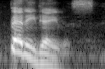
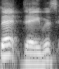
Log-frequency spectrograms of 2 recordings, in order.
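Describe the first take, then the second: First: The first name has two syllables, like 'betty'. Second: The first name has one syllable, like 'bet'. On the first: The speaker calls it right. "it's Betty Davis" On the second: The speaker calls it wrong. "it's not Bette Davis"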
